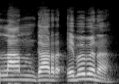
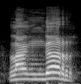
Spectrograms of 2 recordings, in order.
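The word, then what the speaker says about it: لنگر: তাইলে লাগার এভাবে হইতো লাগার এটা লান গারও না লাগারও না উচ্চারণ হচ্ছে বাইন বাইন না লাঙ্গার এটা বলতে পার বাইন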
